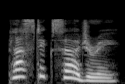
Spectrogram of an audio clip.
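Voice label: "plastic surgery", British English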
